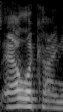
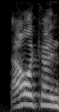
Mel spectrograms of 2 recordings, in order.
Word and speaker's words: Alekhine: Yo instead of yeah.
